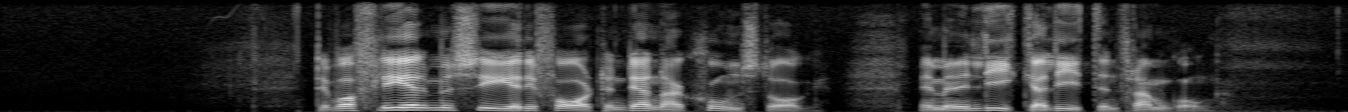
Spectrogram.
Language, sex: Swedish, male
